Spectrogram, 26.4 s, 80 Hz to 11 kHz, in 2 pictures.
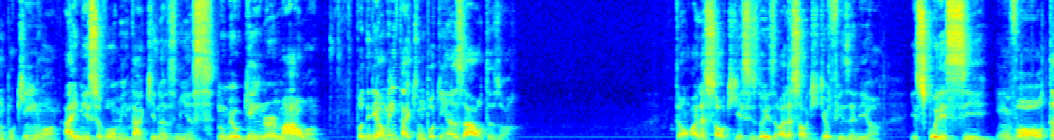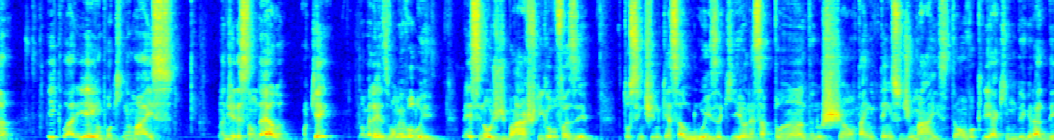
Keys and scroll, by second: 10.2 ctrl+d, 10.6 ctrl+d, 12.1 ctrl+d, 13.0 ctrl+d, 14.6 ctrl+d, 15.4 ctrl+d, 15.8 ctrl+d.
